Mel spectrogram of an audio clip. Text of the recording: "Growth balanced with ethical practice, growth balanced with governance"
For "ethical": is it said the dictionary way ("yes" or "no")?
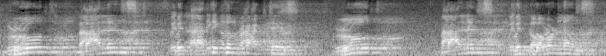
no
